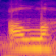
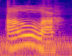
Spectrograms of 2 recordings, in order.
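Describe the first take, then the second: First: The L is said heavy and dark. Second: The L is said thin and light. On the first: The speaker calls it right. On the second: The speaker calls it wrong.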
